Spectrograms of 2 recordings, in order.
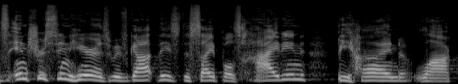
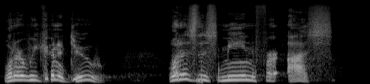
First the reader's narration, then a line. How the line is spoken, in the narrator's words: whispers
